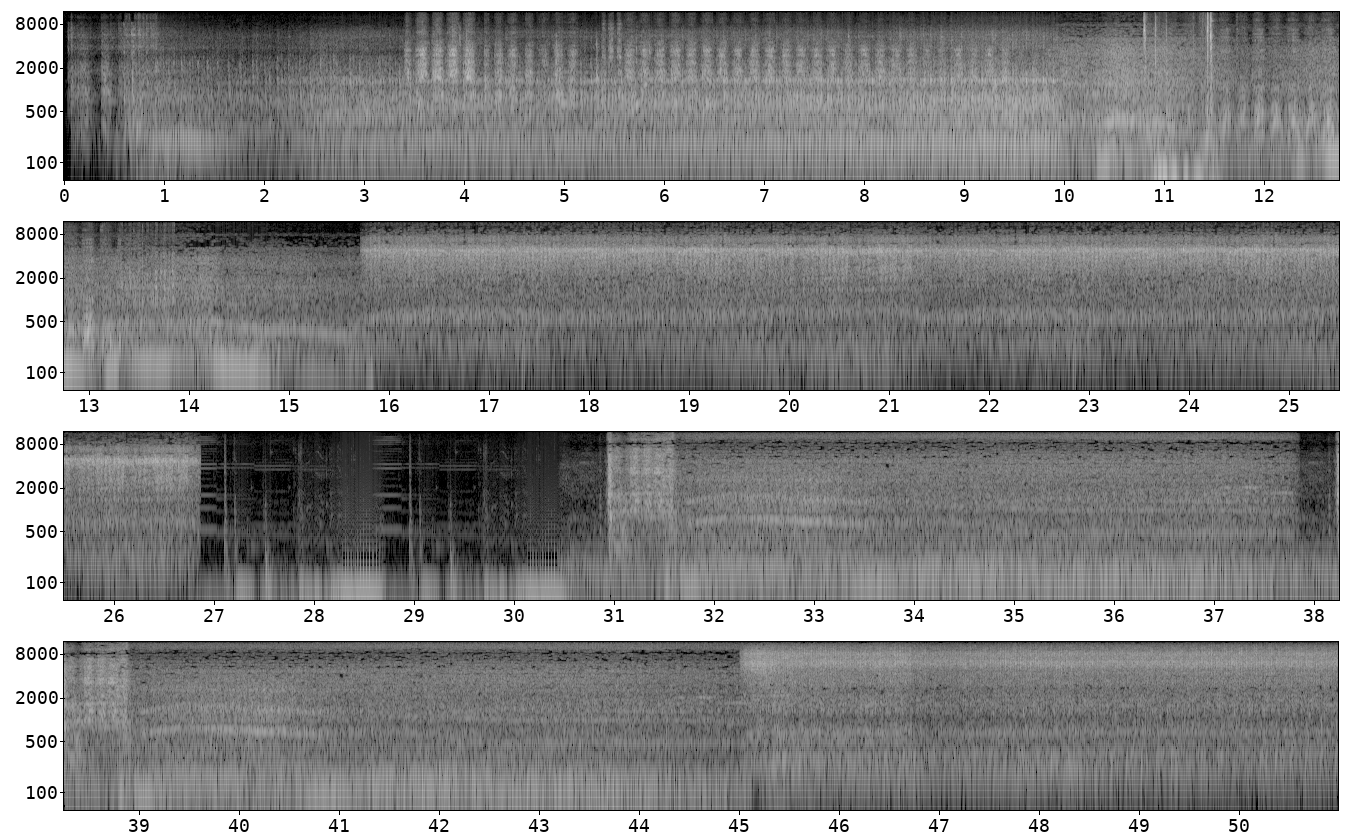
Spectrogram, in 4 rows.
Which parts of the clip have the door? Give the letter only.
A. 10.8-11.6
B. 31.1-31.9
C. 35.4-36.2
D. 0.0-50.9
A.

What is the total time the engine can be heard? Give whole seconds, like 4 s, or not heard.
51 s.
